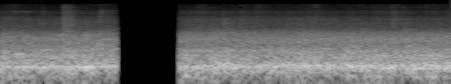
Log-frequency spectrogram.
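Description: Indian Railways passenger train alongside the platform: a steady rumble with a constant low hum. The sound cuts out completely for about half a second a little over a second in.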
